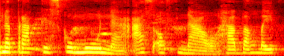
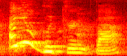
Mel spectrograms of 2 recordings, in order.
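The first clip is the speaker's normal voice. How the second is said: playful mom voice; 5 semitones higher than usual. Real, not acted. Mother teasing daughter about her flat nose, playful.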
